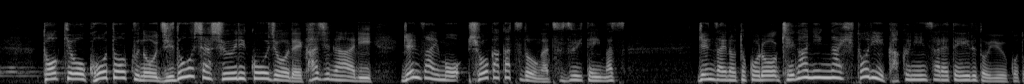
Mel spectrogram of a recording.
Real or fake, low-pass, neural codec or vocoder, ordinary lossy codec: real; 7.2 kHz; none; AAC, 48 kbps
